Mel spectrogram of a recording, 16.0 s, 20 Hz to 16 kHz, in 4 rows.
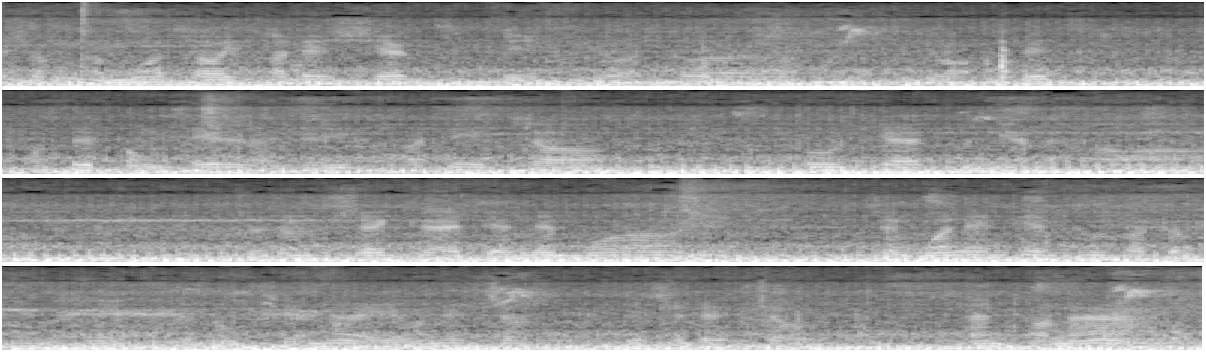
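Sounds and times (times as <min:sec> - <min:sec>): man talking: 0:00.0 - 0:16.0
motorcycle engine idling: 0:00.0 - 0:16.0.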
